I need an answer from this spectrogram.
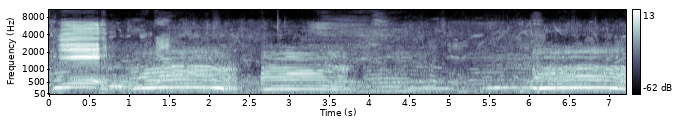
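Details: Baby cow, a calf, mooing in a series of steady, fairly high, nasal calls, each lasting about one to one and a half seconds with short gaps, five calls in seven seconds, after a brief loud sound at the start.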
